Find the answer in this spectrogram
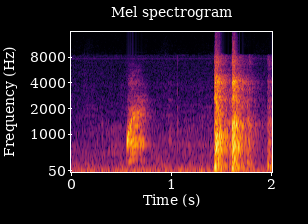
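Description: A short voice-like call, then about a second and a half in two loud sharp clacks in quick succession.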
